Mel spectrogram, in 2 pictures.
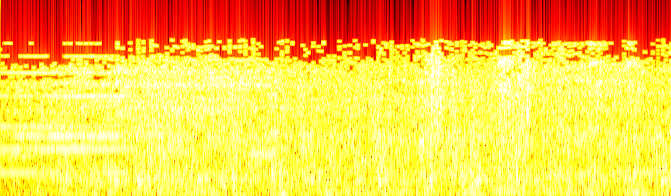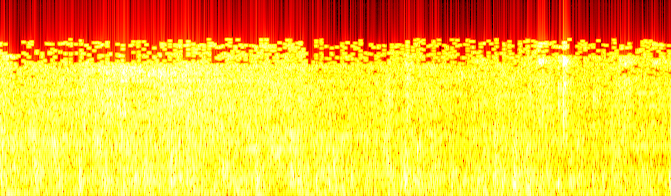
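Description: Loud, steady rumble and rattle of a train running on rails, with a rhythmic clickety-clack of wheels continuing throughout, without pause.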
